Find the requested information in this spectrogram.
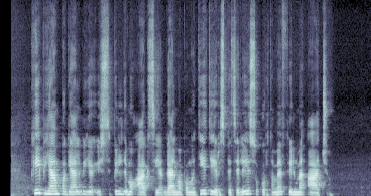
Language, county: Lithuanian, Vilnius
